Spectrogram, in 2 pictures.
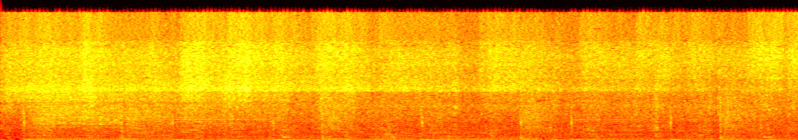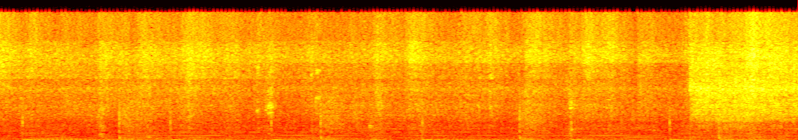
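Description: Diced chicken stir-fried in a wok with a little light soy sauce, hissing and sizzling loudly with repeated scraping and tossing strokes of the spatula, close up and continuous.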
